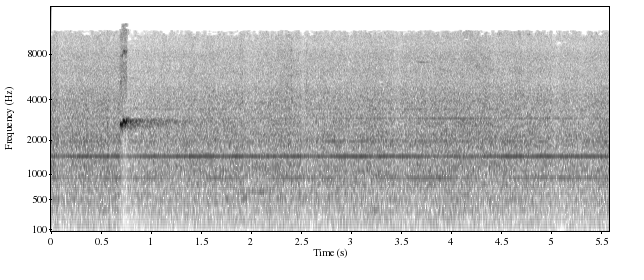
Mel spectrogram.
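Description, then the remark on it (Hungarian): An S30 passenger train on the Budapest–Székesfehérvár line in Hungary rolls along the rails with a steady rumble and a thin high whine running through it, plus one sharp click near the start. No voices. “Ez az S30-as járat. Az S azt jelenti, hogy személyvonat, a szám pedig azt jelzi, melyik vonalon közlekedik.”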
